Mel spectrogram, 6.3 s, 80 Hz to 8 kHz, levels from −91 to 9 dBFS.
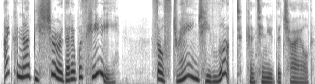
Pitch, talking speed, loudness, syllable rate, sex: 255 Hz, 140 wpm, -17 LUFS, 4.1 syllables/s, female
